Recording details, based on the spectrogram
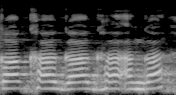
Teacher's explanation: क ख ग घ अंग सब कंठ से बोले जाते हैं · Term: क वर्ग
